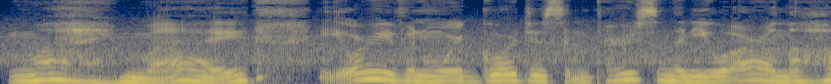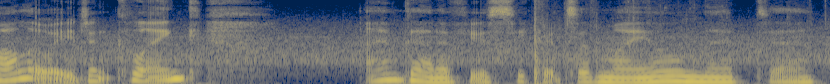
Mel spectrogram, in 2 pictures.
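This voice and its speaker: A woman playing a sultry, scheming robot pop starlet in a video game, coy and flirtatious with a creaky voice. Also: medium pitch, normal speed, dark tone, slight background noise, lightly acted, rough recording. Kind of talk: video game cutscene acting.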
